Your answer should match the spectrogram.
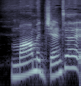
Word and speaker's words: Maw Magenta: So I have Mike and Geneva from Maw Magenta. Is that how you say it? – That's how you say it.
